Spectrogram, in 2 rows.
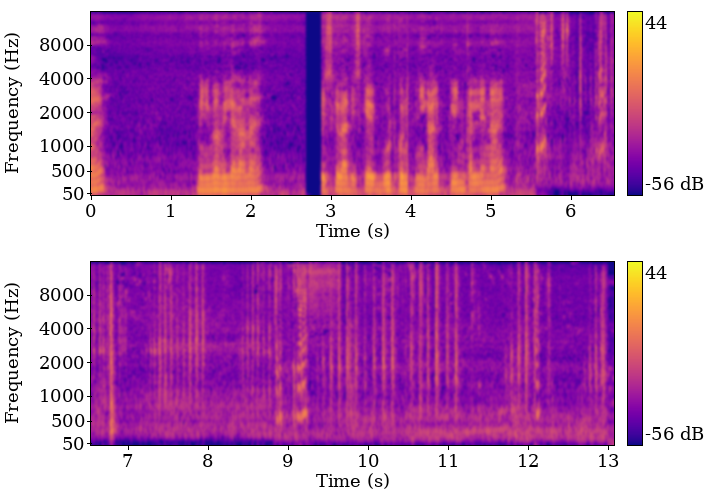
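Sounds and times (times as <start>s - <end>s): scrubbing brake parts: 5.5s - 13.0s
short squeak: 5.6s - 7.0s, 8.8s - 9.4s.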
